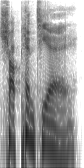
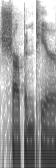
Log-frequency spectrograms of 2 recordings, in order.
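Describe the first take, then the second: First: The name has a non-American, foreign-sounding pronunciation. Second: The name has an American English pronunciation. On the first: "I want to pronounce it Charpentier" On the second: "since he's American, he probably pronounced it Charpentier or something like that"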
